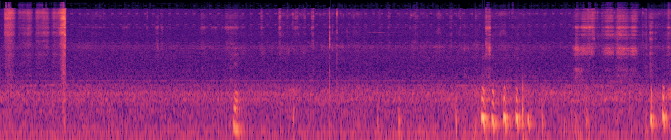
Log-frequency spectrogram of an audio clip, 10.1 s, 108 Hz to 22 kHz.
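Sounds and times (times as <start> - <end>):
brief hiss: 0.0 - 1.1.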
